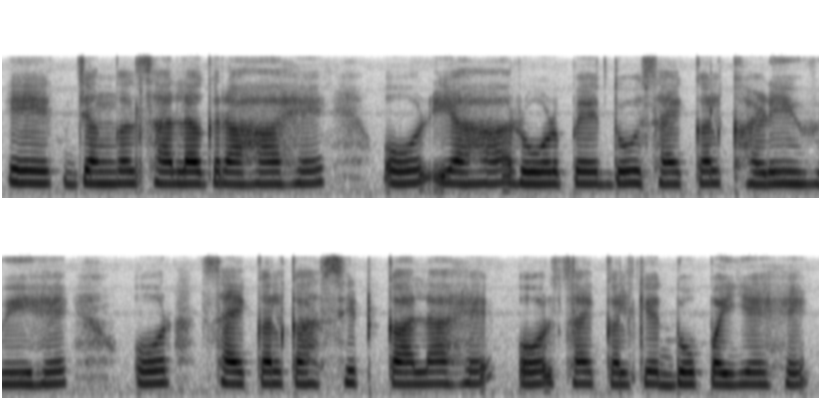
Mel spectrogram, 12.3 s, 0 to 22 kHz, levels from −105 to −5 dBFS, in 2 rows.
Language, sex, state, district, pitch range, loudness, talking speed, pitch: Hindi, female, Himachal Pradesh, Shimla, 215-225 Hz, -19 LUFS, 135 wpm, 220 Hz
